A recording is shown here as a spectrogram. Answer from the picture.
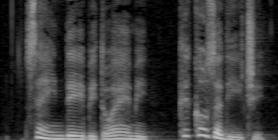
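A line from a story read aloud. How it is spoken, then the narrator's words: Serious exclamation. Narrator (Italian): esclamò Meg seriamente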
